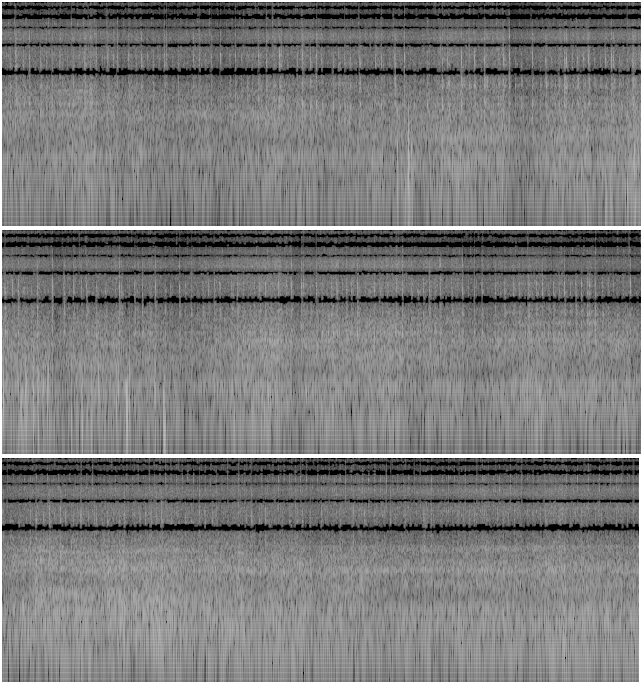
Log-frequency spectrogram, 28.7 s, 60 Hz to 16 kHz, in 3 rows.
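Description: The engine of a 1978 Ford Fairmont wagon idling steadily, heard close up in the open engine bay.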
